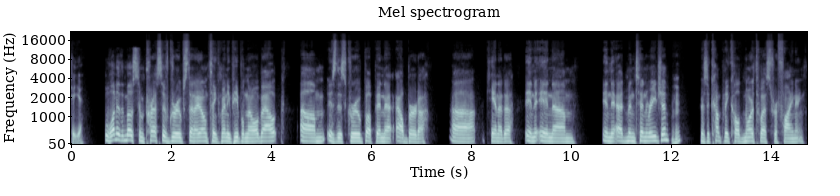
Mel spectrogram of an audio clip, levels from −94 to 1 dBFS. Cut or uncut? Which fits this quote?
cut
